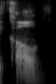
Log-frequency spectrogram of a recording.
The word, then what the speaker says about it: Cohn: The name is Roy Cohn. C-O-H-N is pronounced Cohn. Roy Cohn.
